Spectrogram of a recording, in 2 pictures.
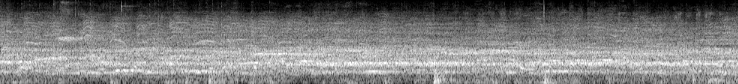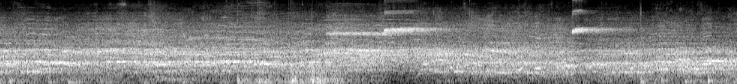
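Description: A crowd murmurs and chatters throughout in a large echoing hall.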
